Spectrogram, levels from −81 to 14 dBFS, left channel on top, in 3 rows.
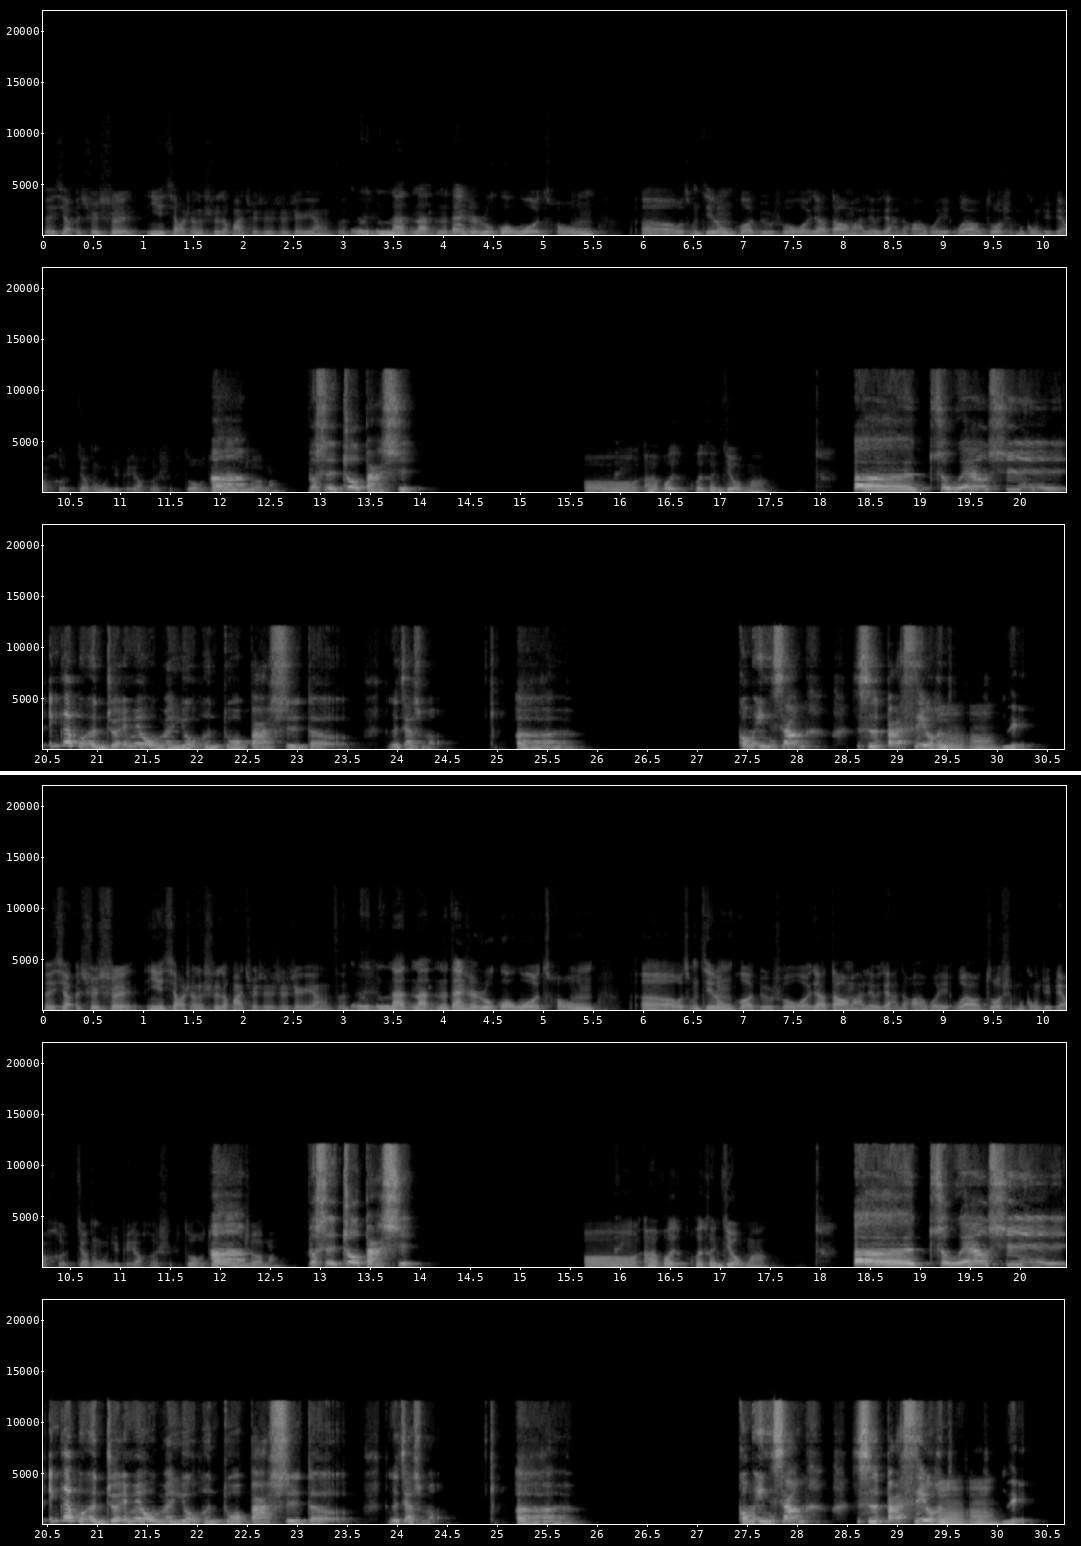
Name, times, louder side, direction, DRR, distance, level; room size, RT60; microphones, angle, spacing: voice 1, 0.0-3.1 3.4-5.7 6.0-12.6 15.6-17.5 29.4-30.0, right 4 dB, 55° right, 0.7 m, -36 dB
voice 2, 3.1-3.6 11.9-12.3 12.9-13.9 18.0-18.1 18.3-24.4 25.2-25.8 27.4-30.3, right 3 dB, 25° right, 0.8 m, -28 dB
8.9 x 8.0 x 8.1 m
head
